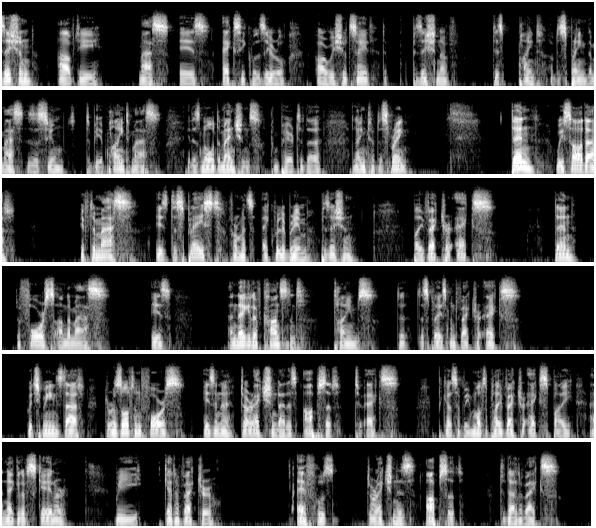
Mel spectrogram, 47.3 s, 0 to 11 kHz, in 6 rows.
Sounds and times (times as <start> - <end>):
Speech: 0.0 - 13.4, 14.6 - 16.0, 16.8 - 20.6, 21.3 - 22.4, 23.2 - 26.0, 26.7 - 30.7, 31.9 - 40.4, 41.0 - 42.4, 43.3 - 47.0.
